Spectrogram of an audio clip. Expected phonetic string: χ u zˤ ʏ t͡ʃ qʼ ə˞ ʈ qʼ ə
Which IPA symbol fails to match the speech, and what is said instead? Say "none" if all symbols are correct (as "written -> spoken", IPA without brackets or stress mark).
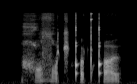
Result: u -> ʏ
